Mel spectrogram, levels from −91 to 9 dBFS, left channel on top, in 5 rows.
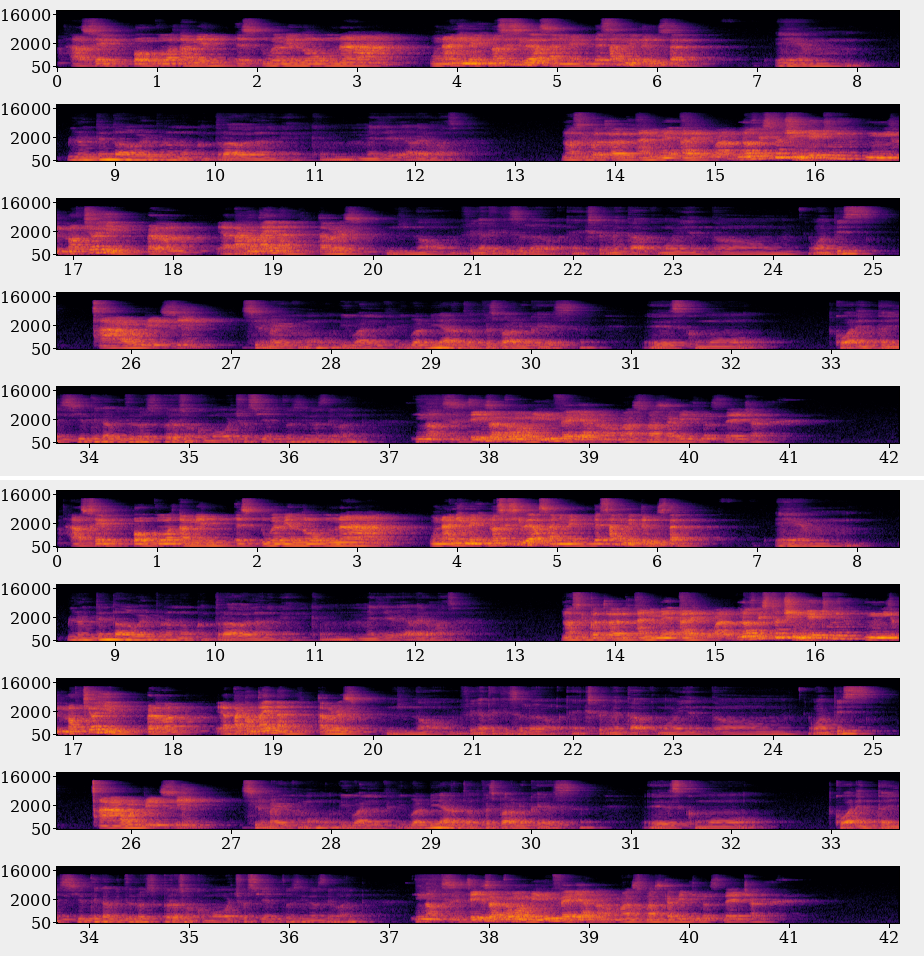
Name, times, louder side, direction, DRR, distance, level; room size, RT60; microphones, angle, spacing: voice 1, 0.1-3.3 3.7-6.3 13.5-18.1 18.4-19.9 25.6-26.7 37.2-41.1, right 2 dB, 70° right, -1 dB, 0.6 m, -23 dB
voice 2, 7.2-8.0 8.5-12.6 18.6-18.9 20.1-24.9 27.1-30.6 31.1-32.2 33.0-36.7, equal, 20° right, -1 dB, 0.4 m, -30 dB
2.3 x 2.1 x 2.7 m, 0.95 s
head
